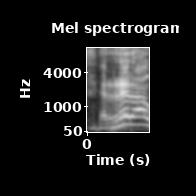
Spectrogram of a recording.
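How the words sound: The name is said with rolled Spanish R sounds. The speaker calls it right.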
